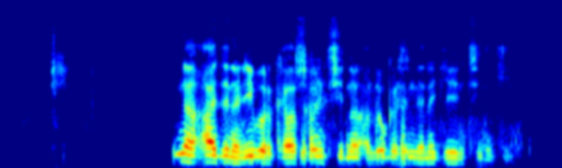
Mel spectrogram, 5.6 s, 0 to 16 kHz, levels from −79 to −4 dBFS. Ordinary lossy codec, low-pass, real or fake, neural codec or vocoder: none; 10.8 kHz; fake; codec, 24 kHz, 3 kbps, HILCodec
